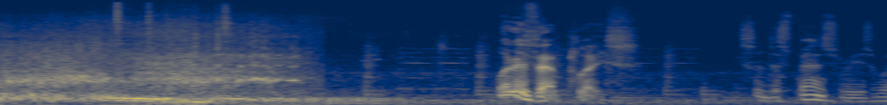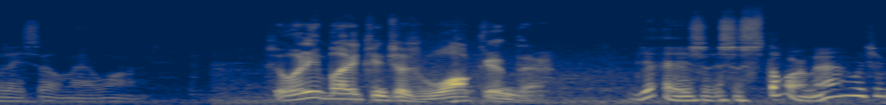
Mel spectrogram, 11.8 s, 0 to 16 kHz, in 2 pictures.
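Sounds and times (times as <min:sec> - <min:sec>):
taxi cab tire skid from hard braking: 0:00.0 - 0:02.3
low taxi cab engine rumble: 0:00.0 - 0:11.8
speech: 0:03.4 - 0:04.3, 0:05.0 - 0:07.0, 0:07.7 - 0:11.8.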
